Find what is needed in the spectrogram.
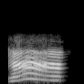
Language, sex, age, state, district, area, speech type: Sindhi, female, 60+, Maharashtra, Mumbai Suburban, urban, conversation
